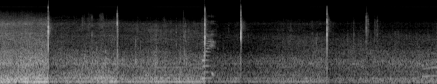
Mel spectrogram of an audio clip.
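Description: Steady low hum of a vehicle engine that fades out after about three seconds, with five sharp clicks over it.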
